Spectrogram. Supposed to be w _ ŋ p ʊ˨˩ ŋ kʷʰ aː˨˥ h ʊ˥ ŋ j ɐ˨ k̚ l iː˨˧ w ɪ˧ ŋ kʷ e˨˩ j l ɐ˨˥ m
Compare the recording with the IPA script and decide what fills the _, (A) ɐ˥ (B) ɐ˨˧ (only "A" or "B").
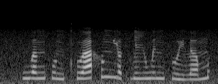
B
